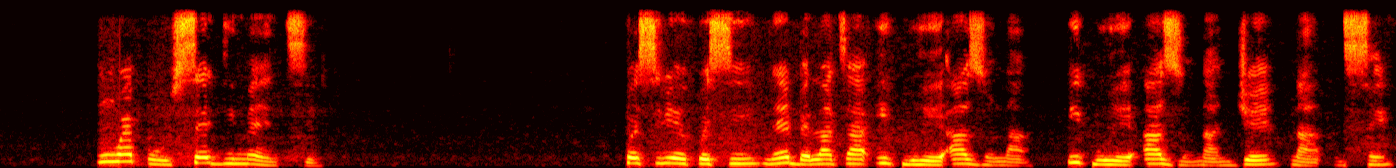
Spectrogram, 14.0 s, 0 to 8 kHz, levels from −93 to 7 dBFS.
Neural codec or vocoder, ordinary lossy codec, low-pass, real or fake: none; none; 7.2 kHz; real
